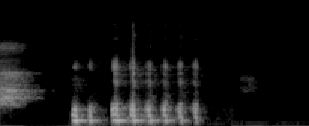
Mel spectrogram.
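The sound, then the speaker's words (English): A pet dog barks excitedly in a quick burst of yappy barks, seven or eight in rapid succession and loud, followed by a short lull with faint background noise. “Oh, it was another dog.”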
